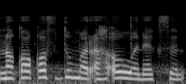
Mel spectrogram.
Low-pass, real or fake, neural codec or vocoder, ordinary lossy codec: 9.9 kHz; fake; vocoder, 22.05 kHz, 80 mel bands, WaveNeXt; none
